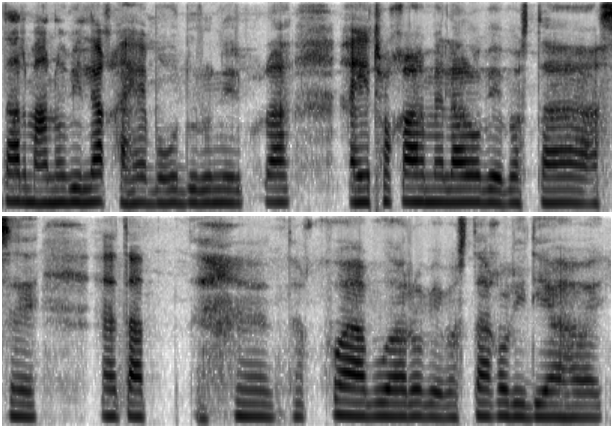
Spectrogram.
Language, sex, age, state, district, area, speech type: Assamese, female, 30-45, Assam, Udalguri, rural, spontaneous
